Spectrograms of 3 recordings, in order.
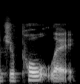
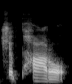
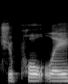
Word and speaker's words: Chipotle: and this is when people were still mispronouncing the name and calling it chapada like it's hard to believe that Chipotle hasn't just always been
